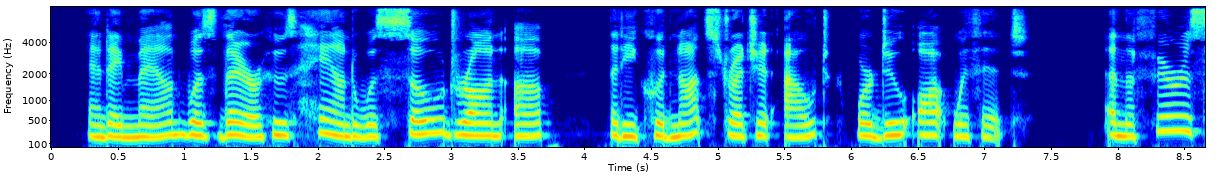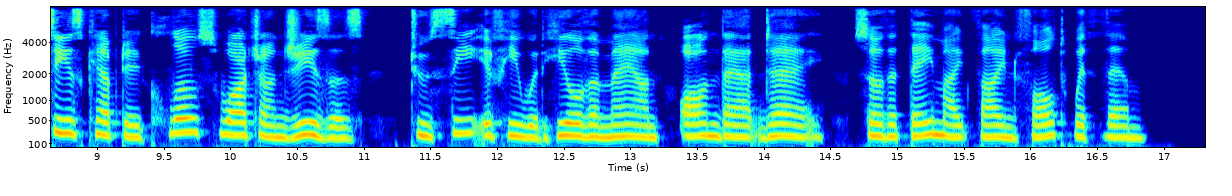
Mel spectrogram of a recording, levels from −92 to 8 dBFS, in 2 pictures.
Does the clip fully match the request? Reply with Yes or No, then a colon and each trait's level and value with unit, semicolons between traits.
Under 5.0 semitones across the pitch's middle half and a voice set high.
Yes: narrow, 2.4 semitones; high, 210 Hz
